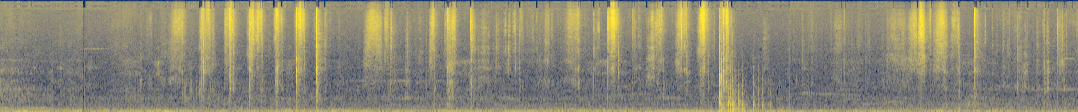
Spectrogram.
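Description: Tarot cards are shuffled and handled by hand, making soft, irregular riffles, slides and taps in repeated bursts, close and quiet with no voice.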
